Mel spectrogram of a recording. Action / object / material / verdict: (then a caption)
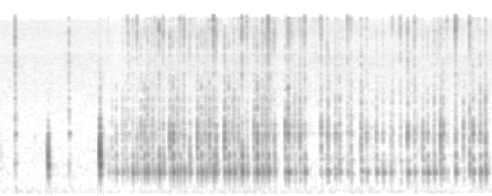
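tap / woven-covered hard glasses case / woven fabric / none. A tan woven-covered hard glasses case, held upright and hollow, is tapped and scratched with long nails. A few separate quiet taps with a hollow, mid-pitched knock open the clip, then give way to a fast, continuous run of scratchy tapping and scraping on the woven surface.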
